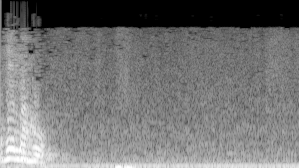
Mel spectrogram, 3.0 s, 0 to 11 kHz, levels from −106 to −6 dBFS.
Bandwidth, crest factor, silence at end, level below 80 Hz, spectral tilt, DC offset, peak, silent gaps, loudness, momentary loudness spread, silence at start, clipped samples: 6.4 kHz; 14 dB; 0 s; -24 dBFS; -9 dB/octave; under 0.1%; 0 dBFS; none; -10 LUFS; 20 LU; 0 s; under 0.1%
